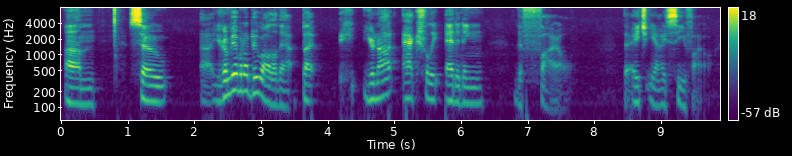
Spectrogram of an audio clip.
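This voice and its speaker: A man co-hosting a live show, explaining software updates in a casual, conversational way straight to the listeners. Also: mid-range voice, animated, a little slow, gravelly. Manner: conversational, addresses listeners directly. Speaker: co-host of a tech update show.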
